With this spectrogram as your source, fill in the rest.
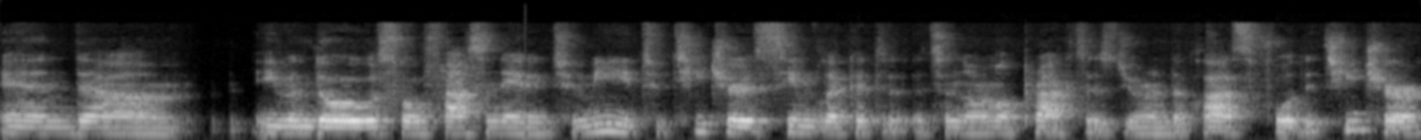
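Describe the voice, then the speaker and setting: Speaking at a fairly quick pace, a woman with a Russian accent shows big swings in loudness. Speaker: yoga teacher. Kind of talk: interview conversation. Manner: halting, many fillers.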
